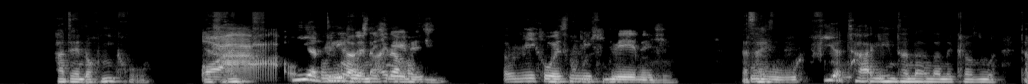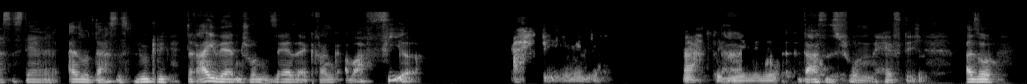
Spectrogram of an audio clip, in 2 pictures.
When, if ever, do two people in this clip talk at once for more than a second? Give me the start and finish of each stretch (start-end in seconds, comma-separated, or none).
2.0-4.3, 5.5-6.7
